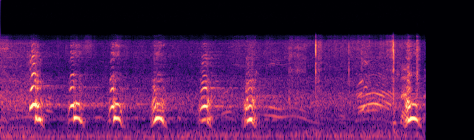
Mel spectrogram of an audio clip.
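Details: Barking from Glemmy, a dog beginning training to bark at game: a steady run of clear, evenly spaced barks, roughly two per second, with one longer whining call near the end.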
